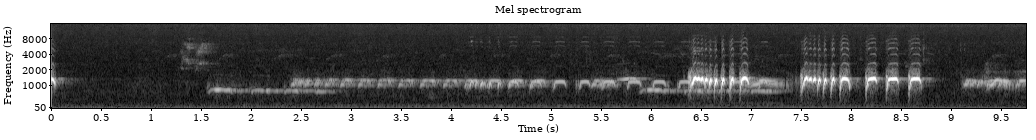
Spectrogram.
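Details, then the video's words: Local zebra dove calling to companions with the khong crewet style: low steady cooing tones, then a rapid run of five or six loud rhythmic trilled coos near the end, quiet background. "Perkutut Lokal Gacor Suara Khong crewet panggil teman."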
